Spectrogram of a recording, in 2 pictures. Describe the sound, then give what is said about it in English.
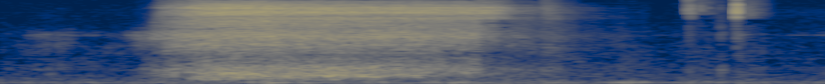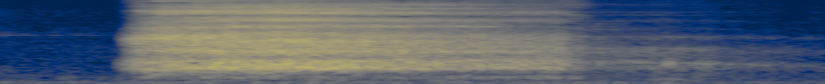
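Two long, slow breaths, each a steady airy rush lasting over a second, separated by a short pause with faint mouth clicks. No one speaks. “I am breathing.”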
